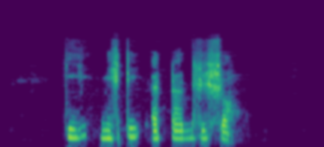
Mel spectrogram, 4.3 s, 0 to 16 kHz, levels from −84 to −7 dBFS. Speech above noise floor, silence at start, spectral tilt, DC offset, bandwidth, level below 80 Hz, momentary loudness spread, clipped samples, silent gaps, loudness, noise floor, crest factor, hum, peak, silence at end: 59 dB; 0.85 s; -6 dB/octave; under 0.1%; 6.8 kHz; -64 dBFS; 10 LU; under 0.1%; none; -24 LUFS; -83 dBFS; 22 dB; none; -6 dBFS; 1.2 s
